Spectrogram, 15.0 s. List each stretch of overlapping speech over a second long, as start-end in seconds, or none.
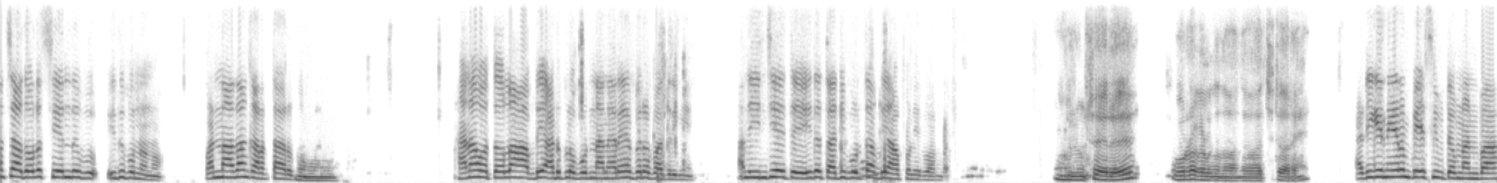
none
